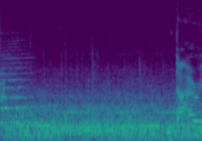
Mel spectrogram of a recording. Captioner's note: fire crackling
